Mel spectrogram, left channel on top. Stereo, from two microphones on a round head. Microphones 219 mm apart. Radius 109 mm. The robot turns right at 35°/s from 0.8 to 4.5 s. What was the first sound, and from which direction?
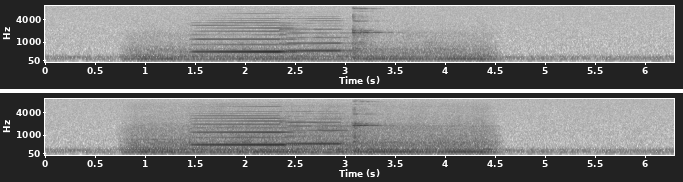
A violin, 25° right.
